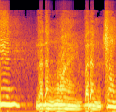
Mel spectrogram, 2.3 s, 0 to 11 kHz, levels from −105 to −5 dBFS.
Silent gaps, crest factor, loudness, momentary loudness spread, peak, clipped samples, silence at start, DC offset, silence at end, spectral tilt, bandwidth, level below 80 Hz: none; 6 dB; -6 LUFS; 7 LU; 0 dBFS; 5%; 0 s; under 0.1%; 0 s; -5 dB/octave; 11 kHz; -32 dBFS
